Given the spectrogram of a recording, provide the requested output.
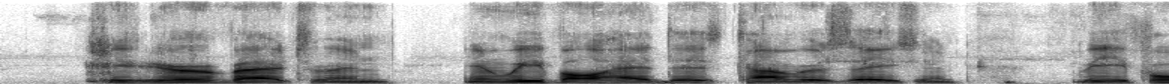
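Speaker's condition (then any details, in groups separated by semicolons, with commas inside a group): ALS; one leg affected, leg brace; no control of that leg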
